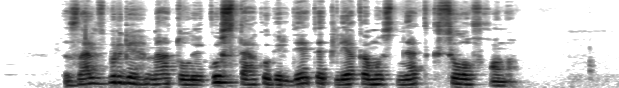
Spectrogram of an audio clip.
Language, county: Lithuanian, Vilnius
